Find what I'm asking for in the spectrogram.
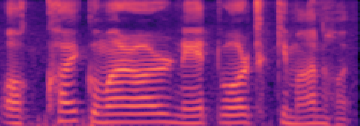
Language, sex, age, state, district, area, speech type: Assamese, male, 18-30, Assam, Nagaon, rural, read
